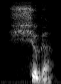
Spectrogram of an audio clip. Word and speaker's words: sugar: Which syllable do you think is unstressed? Sugar. Sugar. It's the second syllable and in the second syllable we have the sound uh the target sound sugar.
